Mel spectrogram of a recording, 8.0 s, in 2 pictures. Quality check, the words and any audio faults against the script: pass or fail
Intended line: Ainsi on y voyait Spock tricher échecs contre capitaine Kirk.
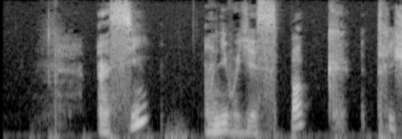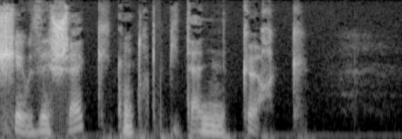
fail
